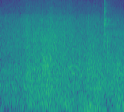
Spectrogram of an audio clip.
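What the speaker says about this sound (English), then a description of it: "These waves are coming in." Ocean surf rolls in at the shoreline during a sea kayaking launch, a steady broadband wash of breaking waves heard up close, with wind buffeting the microphone throughout.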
